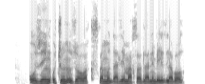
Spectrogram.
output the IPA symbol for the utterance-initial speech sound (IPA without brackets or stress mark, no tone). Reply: ɵ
